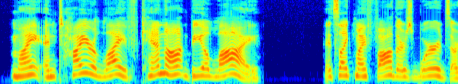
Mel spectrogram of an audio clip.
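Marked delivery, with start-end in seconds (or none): 0.1-2.6 louder, higher, every word of "entire life cannot" punched; emphatic denial. A narrator's reading. Daughter refuses to believe the news, emphatic denial. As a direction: insist on it, stressing "entire life cannot be a lie". Narrator's shocked inner denial.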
